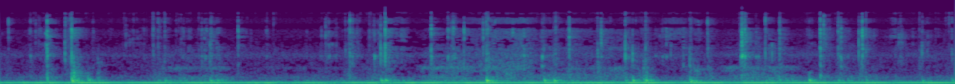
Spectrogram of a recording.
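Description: A utility knife with a metal blade and orange handle scrapes and cuts thin curls off a small, solid, partly carved lilac and white striped bar of soap held in one hand with long red nails. Irregular, scratchy scraping strokes and crisp cuts sound over a steady low hum.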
